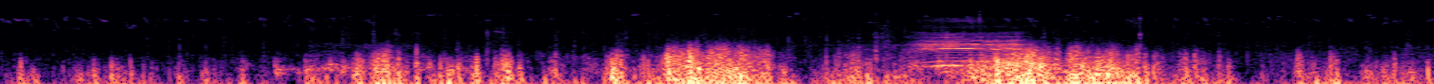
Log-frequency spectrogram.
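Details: Eight-month-old Nelore and industrial-crossbred calves in the Jales region of São Paulo, Brazil; muffled low lowing builds into one long, swelling harmonic moo near the middle, over shuffling, thumping herd noise.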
